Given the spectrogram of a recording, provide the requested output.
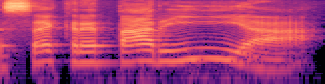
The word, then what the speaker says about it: secretaria: Já em secretária, aqui em cima, na verdade, é secretaria. Secretaria.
